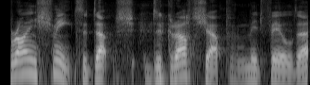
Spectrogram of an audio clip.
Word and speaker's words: Smeets: I think it's pronounced Smeets, who his contract ends with the Graafschap in the summer.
